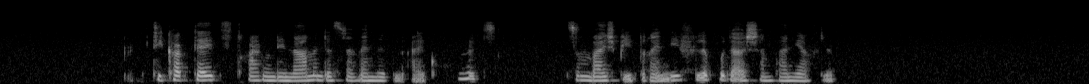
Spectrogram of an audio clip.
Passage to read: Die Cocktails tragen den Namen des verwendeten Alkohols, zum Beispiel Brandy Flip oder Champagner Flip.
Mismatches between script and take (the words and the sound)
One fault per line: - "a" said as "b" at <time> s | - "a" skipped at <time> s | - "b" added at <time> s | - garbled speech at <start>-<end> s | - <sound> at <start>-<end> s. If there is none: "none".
none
